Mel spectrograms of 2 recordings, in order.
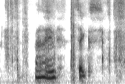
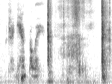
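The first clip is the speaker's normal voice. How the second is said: hushed, unvoiced whisper over the savings; 6 semitones higher, 13 dB quieter, much slower than usual. Real, not acted. Saver whispering her savings total to viewers, in awe. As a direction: breathe it out like a secret. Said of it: "I don't know why I whispered that".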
